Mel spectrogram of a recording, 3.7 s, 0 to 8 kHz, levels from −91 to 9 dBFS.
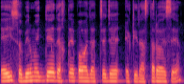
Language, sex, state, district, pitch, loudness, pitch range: Bengali, male, Assam, Hailakandi, 125 Hz, -16 LUFS, 120-135 Hz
